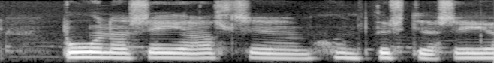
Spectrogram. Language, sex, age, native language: Icelandic, male, 13, Icelandic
